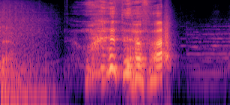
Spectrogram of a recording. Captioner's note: whoosh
